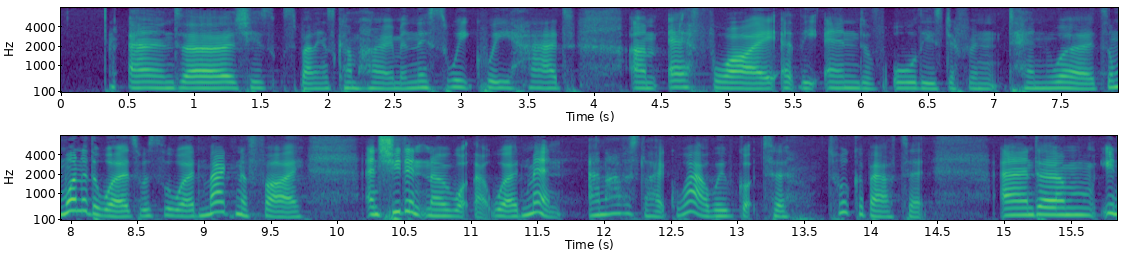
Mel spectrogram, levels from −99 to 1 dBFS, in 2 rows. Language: English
